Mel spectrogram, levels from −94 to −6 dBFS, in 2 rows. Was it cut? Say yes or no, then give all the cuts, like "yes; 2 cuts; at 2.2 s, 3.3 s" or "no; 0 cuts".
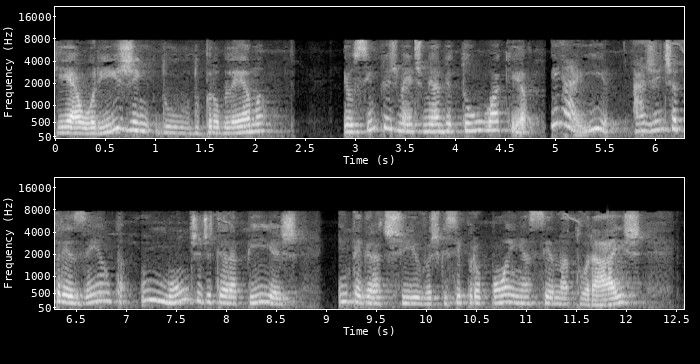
yes; 1 cut; at 4.9 s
